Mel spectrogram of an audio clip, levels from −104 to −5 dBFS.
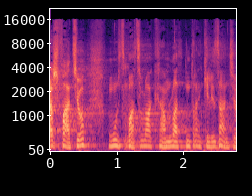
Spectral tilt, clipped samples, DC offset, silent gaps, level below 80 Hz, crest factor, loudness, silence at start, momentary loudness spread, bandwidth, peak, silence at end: -4 dB/octave; under 0.1%; under 0.1%; none; -58 dBFS; 24 dB; -25 LUFS; 0 s; 8 LU; 16.5 kHz; -2 dBFS; 0 s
